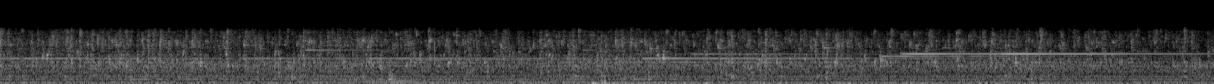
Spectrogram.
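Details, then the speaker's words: Aquaponics grow bed (about 25 gallons with gravel) near end of drain cycle: steady splashing flow from pipe, no gurgle or air gulping yet; siphon draining normally before the gurgle stops it. "And there's the gurgle, and one more, and that stops the siphon, and the water stops."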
